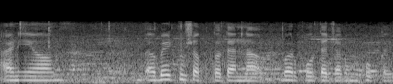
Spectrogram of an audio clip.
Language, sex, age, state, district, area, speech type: Marathi, female, 18-30, Maharashtra, Jalna, urban, spontaneous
